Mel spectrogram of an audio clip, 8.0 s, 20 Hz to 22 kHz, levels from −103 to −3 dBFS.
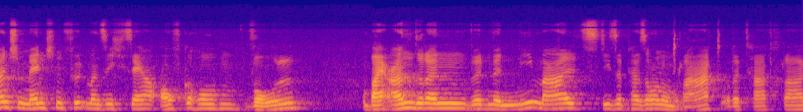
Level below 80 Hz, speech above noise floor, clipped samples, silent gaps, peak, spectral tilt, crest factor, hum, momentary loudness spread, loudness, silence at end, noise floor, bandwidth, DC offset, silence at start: -90 dBFS; 32 dB; under 0.1%; none; -10 dBFS; -5.5 dB/octave; 18 dB; none; 11 LU; -28 LUFS; 0 s; -59 dBFS; 10.5 kHz; under 0.1%; 0 s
